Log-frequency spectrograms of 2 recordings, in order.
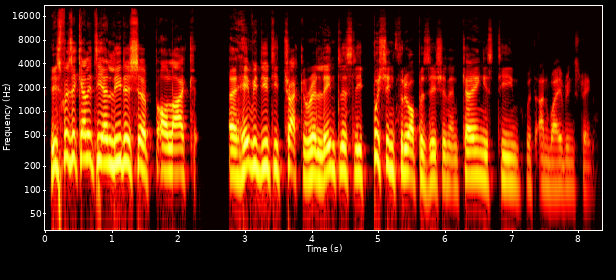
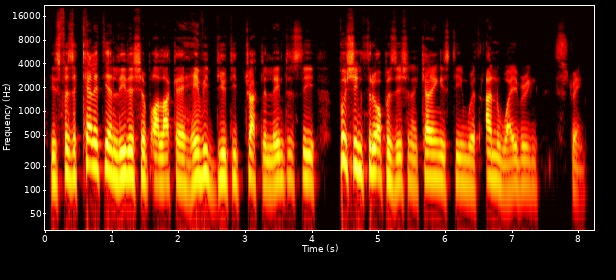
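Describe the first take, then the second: First: It is read quickly with more energy. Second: It is read at a plain, calm pace.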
